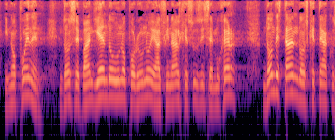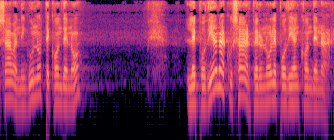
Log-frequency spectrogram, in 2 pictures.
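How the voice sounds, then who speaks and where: A man delivers a sermon and acts out Bible scenes with humor. His voice sits fairly high. The sound is dull and lo-fi, with a long reverb trailing through a large hall. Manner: lively storytelling, acting out biblical scenes with humor. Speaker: pastor.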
